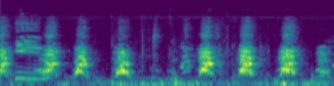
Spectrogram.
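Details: Belgian Malinois named Psycho barking, a whine-like onset then about seven barks roughly every half second, with a person speaking underneath.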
